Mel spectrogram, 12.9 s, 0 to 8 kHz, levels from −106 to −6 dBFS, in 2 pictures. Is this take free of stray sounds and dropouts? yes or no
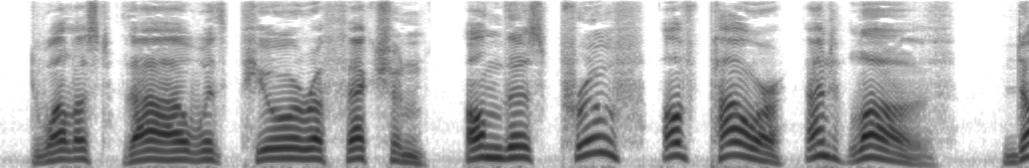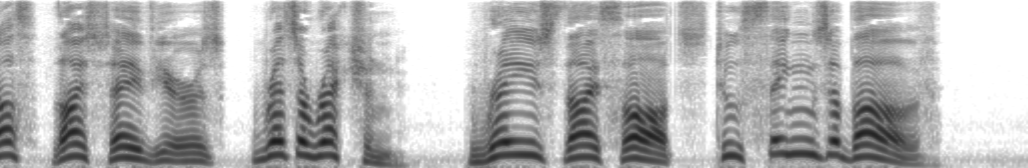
yes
